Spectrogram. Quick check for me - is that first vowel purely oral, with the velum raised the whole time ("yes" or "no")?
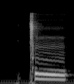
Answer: yes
